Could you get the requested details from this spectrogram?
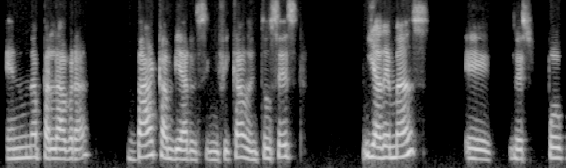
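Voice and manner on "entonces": ordinary talk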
